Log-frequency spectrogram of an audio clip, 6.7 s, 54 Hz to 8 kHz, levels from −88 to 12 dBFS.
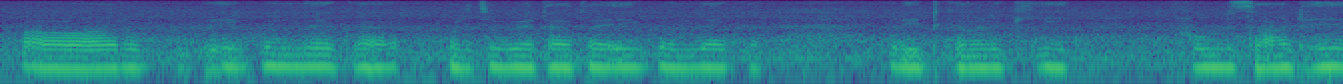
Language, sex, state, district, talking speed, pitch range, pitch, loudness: Hindi, male, Uttar Pradesh, Hamirpur, 135 wpm, 140-150 Hz, 145 Hz, -26 LUFS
